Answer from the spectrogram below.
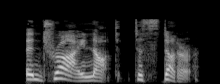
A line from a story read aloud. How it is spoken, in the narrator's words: he added harshly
